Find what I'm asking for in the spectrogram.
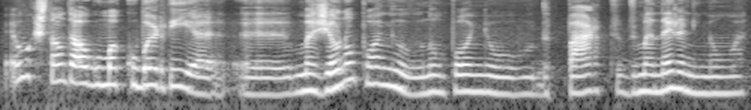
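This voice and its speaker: Speaking in a low-leaning, darkish voice, an older woman from Angola gives a documentary interview in Angolan Portuguese-accented speech. She is thoughtful and unhurried, hesitating and leaving many pauses.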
